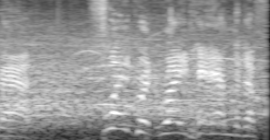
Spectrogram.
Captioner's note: crowd cheering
